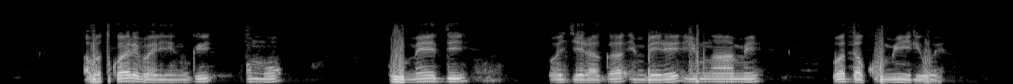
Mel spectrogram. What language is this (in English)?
Kinyarwanda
